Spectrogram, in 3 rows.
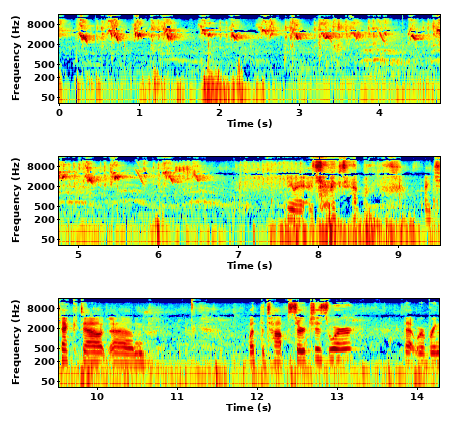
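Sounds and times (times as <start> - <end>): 
several birds chirping and squawking in an agitated flurry: 0.0 - 8.2
speech: 7.6 - 10.8, 11.9 - 14.2.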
